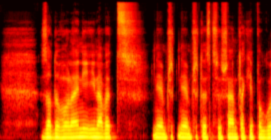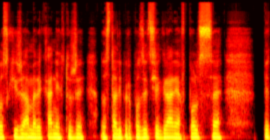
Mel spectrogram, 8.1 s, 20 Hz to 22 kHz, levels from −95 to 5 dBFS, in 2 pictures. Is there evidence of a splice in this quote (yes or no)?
yes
